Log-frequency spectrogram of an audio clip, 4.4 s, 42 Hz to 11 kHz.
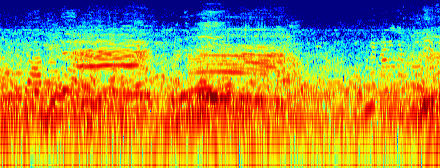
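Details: Two bursts of bleating calls, each under a second, from Sahiwal bull calves at a market in Sherpur, Bangladesh, on 22 July. Busy crowd talk and price haggling run throughout.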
